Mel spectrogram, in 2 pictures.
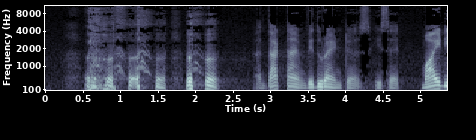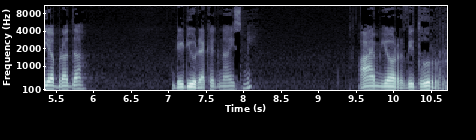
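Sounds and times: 
speech: 0:00.5 - 0:06.0, 0:07.0 - 0:08.2, 0:09.6 - 0:10.7
person imitating an old blind man coughing: 0:00.6 - 0:02.4.

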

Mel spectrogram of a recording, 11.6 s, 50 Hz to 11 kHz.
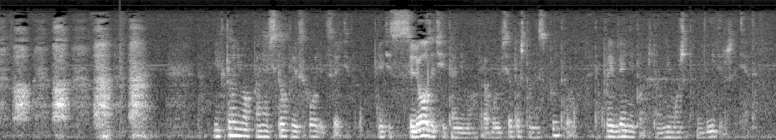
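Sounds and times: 
person imitating heavy breathing: 0:00.0 - 0:02.4
speech: 0:03.2 - 0:11.3.

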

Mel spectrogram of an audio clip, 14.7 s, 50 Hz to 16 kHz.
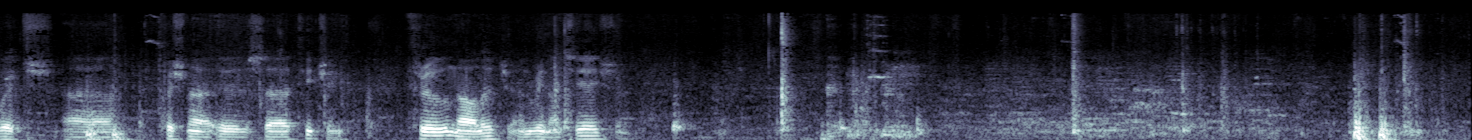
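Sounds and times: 
faint room hum: 0:00.0 - 0:14.7
speech: 0:00.1 - 0:07.0
door opening: 0:08.4 - 0:09.3, 0:10.5 - 0:14.6.

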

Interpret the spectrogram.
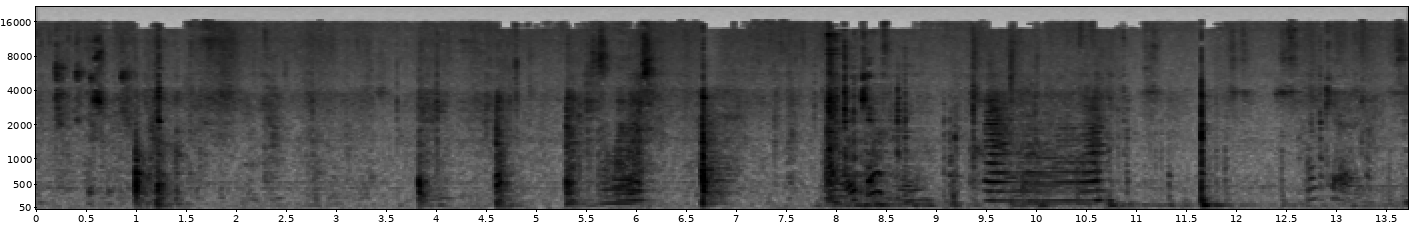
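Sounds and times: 
speech: 0:00.5 - 0:01.4
wooden chair knocking and scraping into place: 0:03.8 - 0:13.7.

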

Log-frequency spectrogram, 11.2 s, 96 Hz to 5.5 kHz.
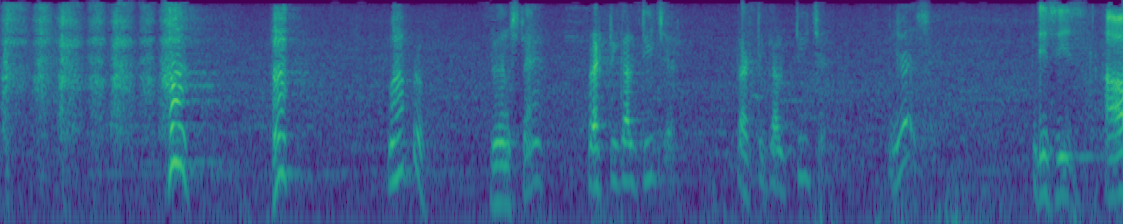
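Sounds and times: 
sharp gasping inhalations with a strained voiced edge: 0:00.0 - 0:01.9
heavy breathing: 0:00.0 - 0:02.1
speech: 0:01.7 - 0:02.0, 0:04.9 - 0:09.4, 0:10.3 - 0:11.2.

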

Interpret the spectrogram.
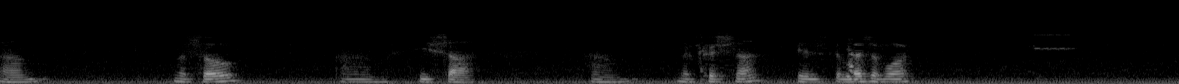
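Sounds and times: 
steady low hum: 0:00.0 - 0:11.7
speech: 0:01.7 - 0:02.5, 0:03.4 - 0:04.8, 0:05.9 - 0:09.2
single short electronic beep: 0:10.4 - 0:10.8.

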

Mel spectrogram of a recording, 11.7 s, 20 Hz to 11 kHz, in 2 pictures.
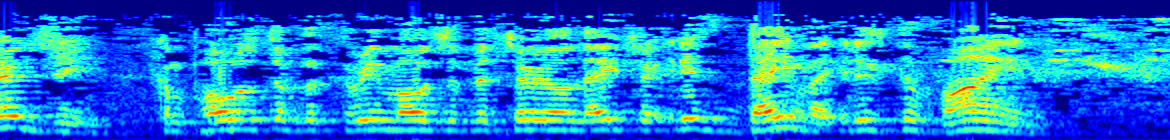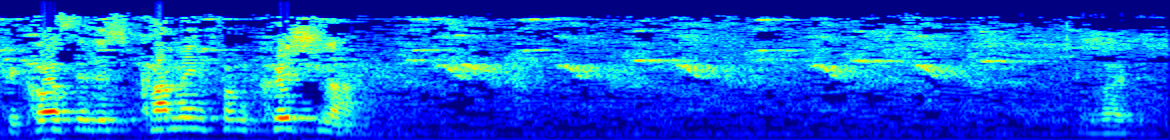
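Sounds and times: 
speech: 0:00.0 - 0:08.0, 0:11.4 - 0:11.6
bird chirping: 0:00.0 - 0:11.6
low hum: 0:00.0 - 0:11.6.

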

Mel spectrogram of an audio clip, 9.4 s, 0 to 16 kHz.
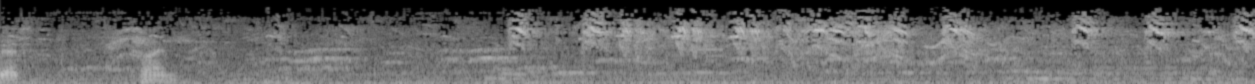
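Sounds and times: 
speech: 0:00.0 - 0:02.2, 0:03.8 - 0:04.6
parrots squawking: 0:03.8 - 0:09.4.

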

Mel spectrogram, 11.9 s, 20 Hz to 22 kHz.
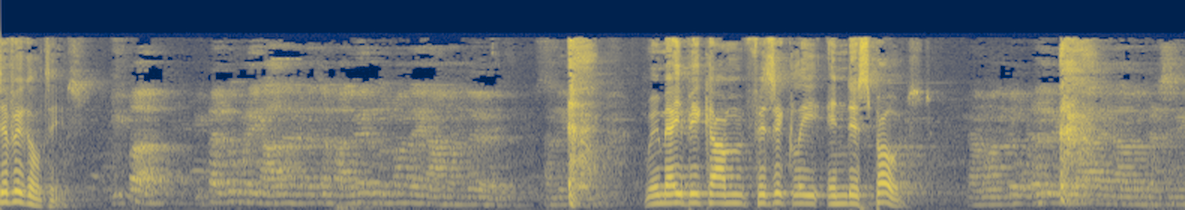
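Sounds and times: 
speech: 0:00.0 - 0:09.3
person coughing: 0:05.7 - 0:06.3, 0:10.6 - 0:11.1.

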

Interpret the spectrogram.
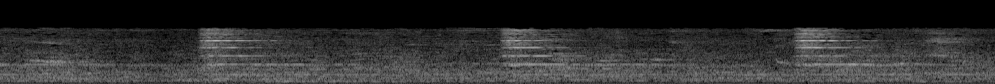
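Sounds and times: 
large bell rung by rope tolling: 0:02.0 - 0:03.7, 0:05.0 - 0:06.0, 0:07.9 - 0:09.2.

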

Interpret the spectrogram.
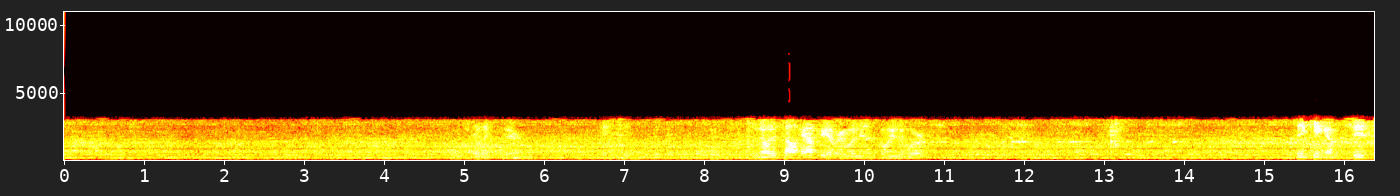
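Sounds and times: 
subway train riding in Paris: 0:00.0 - 0:16.3
speech: 0:09.0 - 0:11.0, 0:15.4 - 0:16.3
subway train squeals and clanks: 0:09.5 - 0:16.3.

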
